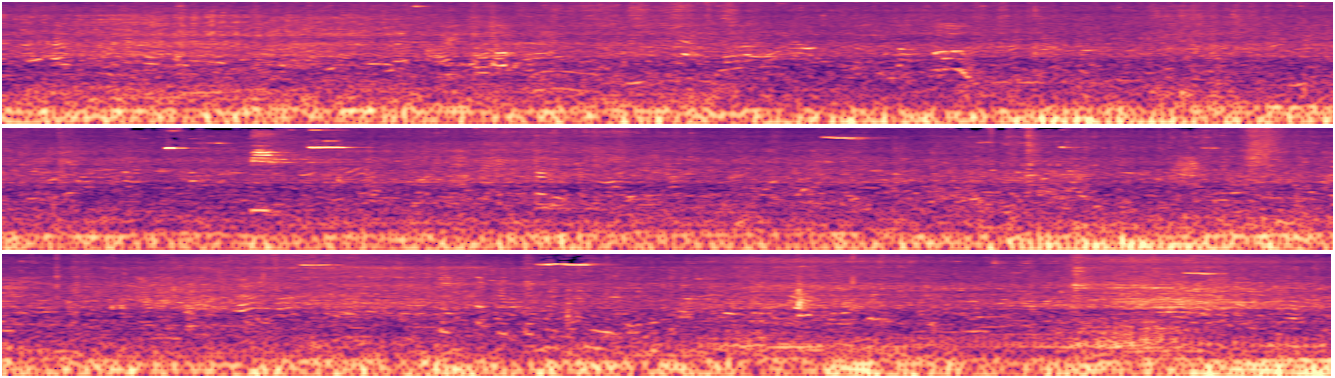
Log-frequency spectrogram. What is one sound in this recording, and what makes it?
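A busy outdoor crowd murmurs and chatters.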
